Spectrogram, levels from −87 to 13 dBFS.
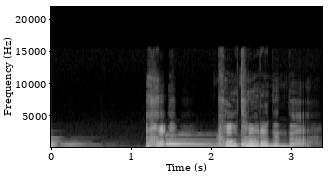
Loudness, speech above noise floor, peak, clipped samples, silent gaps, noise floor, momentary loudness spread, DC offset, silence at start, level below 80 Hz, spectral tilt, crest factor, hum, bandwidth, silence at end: -19 LUFS; 36 dB; -2 dBFS; under 0.1%; none; -54 dBFS; 18 LU; under 0.1%; 0 s; -44 dBFS; -6.5 dB/octave; 18 dB; none; 15.5 kHz; 0.1 s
